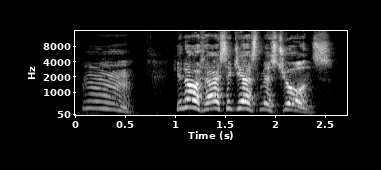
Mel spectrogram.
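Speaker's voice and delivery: put-on loud officer humoring a child; big gruff voice, offering kindly advice; gruff policeman. A narrator's reading. Policeman offers Miss Jones a suggestion, loud and amused. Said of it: "he said".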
